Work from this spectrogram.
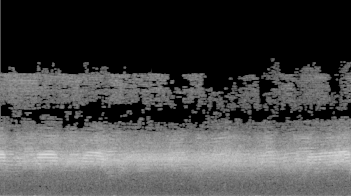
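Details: Japanese cicadas in summer make a constant high-pitched sizzling drone. Faint brighter accents briefly ride on top near the start and end. No other clear sounds.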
